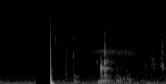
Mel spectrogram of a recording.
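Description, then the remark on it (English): Tarot cards being shuffled: soft papery rustling and sliding, a sharp snap after a brief silent break, then more light scuffing of cards against each other. No one speaks. “So let me give these a real good shuffle and drink some more tea.”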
